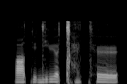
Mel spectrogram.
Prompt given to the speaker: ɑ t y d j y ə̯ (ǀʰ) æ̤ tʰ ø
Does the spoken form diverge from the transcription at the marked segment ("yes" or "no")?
no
